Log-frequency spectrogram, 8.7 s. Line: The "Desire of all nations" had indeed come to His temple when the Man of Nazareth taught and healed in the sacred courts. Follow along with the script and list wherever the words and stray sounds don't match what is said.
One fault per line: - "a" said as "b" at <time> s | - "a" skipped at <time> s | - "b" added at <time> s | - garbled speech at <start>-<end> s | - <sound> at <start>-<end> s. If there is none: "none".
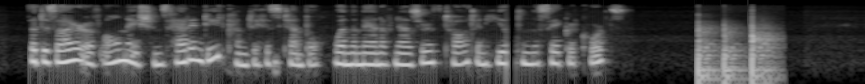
- dropout at 5.1-5.2 s
- thud at 7.0-7.9 s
